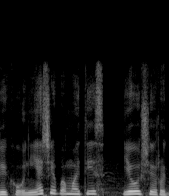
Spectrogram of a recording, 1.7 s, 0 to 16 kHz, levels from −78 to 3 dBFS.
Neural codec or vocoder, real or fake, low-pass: none; real; 10.8 kHz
